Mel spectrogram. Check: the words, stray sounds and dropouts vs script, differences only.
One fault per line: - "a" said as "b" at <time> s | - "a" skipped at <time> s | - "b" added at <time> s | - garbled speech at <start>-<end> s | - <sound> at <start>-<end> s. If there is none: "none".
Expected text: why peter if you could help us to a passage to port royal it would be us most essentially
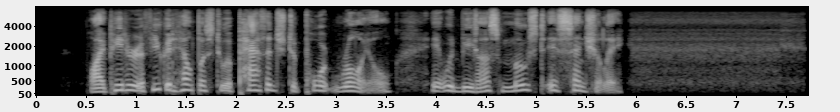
none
